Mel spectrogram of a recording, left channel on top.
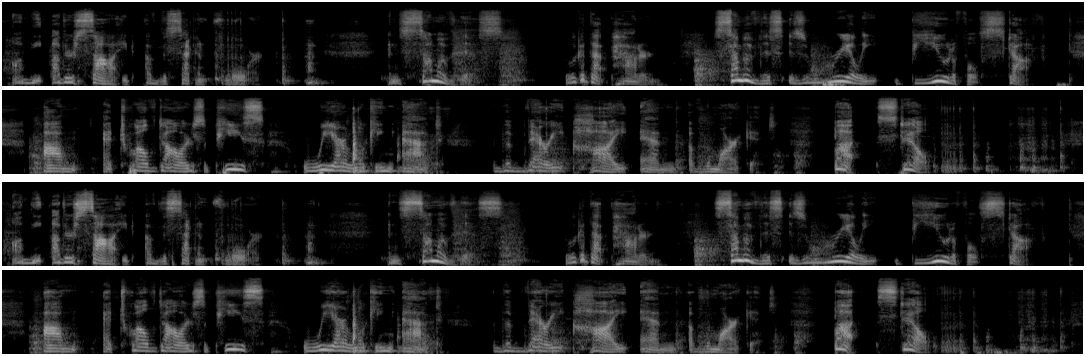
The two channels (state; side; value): normal; both; correlation 0.66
